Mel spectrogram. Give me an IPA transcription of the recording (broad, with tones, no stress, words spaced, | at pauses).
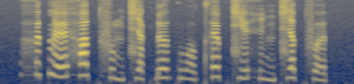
hə˦˥t̚lɛ˨˦ha˦˥t̚ fə˧˩mt͡ɕa˨˩k̚ɗəː˧kwɔ̤˨˩ t̪ʰɛ˦˥p̚t͡ɕe˨˦hi˧˩ŋ t͡ɕa˦˥t̚fəː˨˩t̚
